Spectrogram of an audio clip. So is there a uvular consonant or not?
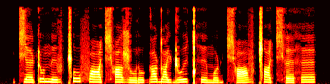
no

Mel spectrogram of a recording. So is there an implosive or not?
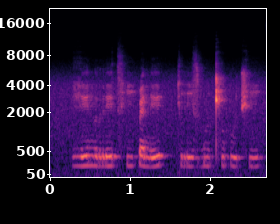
yes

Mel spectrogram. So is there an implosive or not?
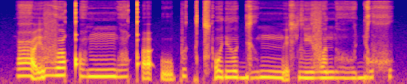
no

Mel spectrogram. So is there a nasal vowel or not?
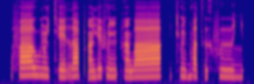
yes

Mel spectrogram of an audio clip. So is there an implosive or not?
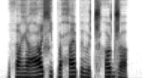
no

